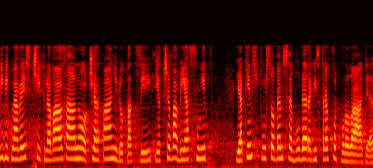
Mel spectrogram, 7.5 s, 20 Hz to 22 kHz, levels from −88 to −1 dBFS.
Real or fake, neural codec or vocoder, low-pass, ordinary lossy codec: fake; codec, 16 kHz, 1 kbps, FunCodec, trained on Chinese and English, 50 frames a second; 7.2 kHz; MP3, 48 kbps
